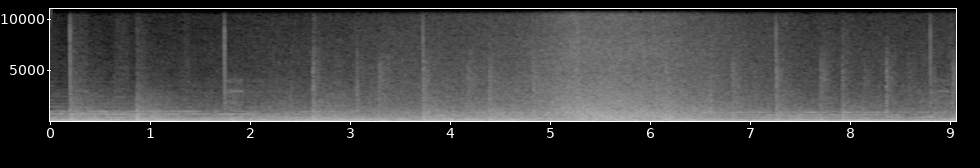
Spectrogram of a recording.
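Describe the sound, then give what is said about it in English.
Ocean waves surge continuously in a dense, steady roar, with one swell building and breaking near the middle and scattered splashy crackles throughout. No voices are heard. “The city's grandeur and its untold mysteries were sealed away, lost beneath the undulating waves of the sea.”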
